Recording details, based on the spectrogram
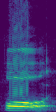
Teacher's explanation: ऊपर और नीचे दोनों ओष्ठ को सटा कर ही हम प वर्ग को बोल पाते हैं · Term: ओष्ठ व्यंजन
